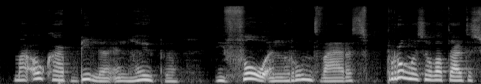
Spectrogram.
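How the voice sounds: The reading is done in a natural reading voice that rises and falls with lively intonation.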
